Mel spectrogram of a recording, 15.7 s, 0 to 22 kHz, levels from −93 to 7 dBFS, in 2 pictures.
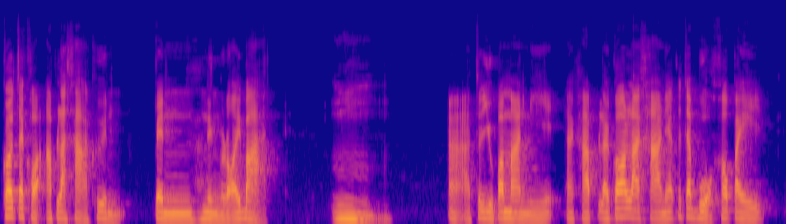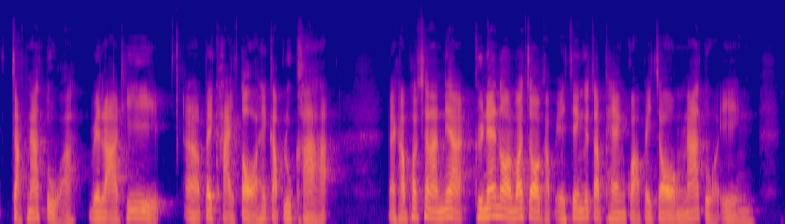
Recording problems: none

